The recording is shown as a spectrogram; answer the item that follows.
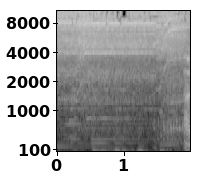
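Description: An 18 V cordless drill runs steadily as its bit bores into an ostrich eggshell, a whir with a hissing grind of bit on shell. The shell is almost unbreakable, so it is drilled to open it. It stops near the end as a voice begins.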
